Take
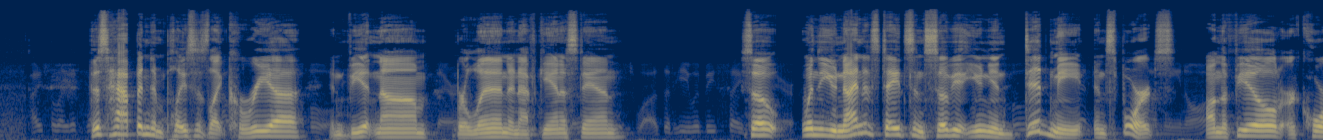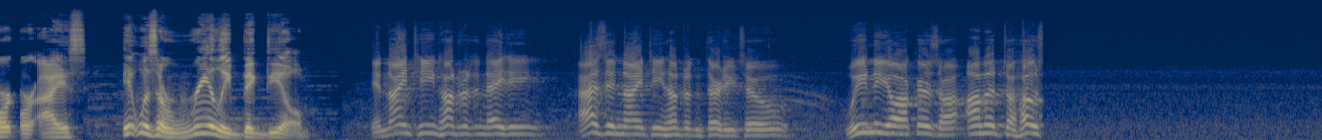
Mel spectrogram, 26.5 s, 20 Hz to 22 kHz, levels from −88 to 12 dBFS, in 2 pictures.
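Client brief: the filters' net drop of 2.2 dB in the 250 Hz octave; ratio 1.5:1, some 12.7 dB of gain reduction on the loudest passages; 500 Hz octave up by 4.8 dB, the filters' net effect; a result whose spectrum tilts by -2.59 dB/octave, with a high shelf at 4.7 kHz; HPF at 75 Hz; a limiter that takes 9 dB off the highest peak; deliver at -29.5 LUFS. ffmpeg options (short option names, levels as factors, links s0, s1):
-af "highpass=75,equalizer=f=250:t=o:g=-7,equalizer=f=500:t=o:g=8,highshelf=f=4700:g=8,acompressor=threshold=0.00631:ratio=1.5,volume=1.26,alimiter=limit=0.133:level=0:latency=1"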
